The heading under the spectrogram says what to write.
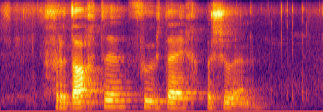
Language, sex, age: Afrikaans, male, 19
